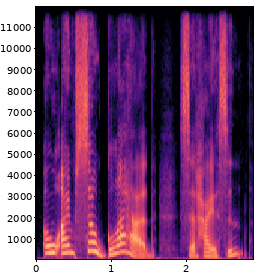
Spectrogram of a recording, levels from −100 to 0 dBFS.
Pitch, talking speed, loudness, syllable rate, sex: 280 Hz, 125 wpm, -20 LUFS, 3.1 syllables/s, female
